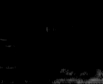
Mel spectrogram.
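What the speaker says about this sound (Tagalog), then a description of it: "Ayun na pa itong pusa na to guys oh." A cat meows once, a faint high cry rising partway through, over low rumbling background noise.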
